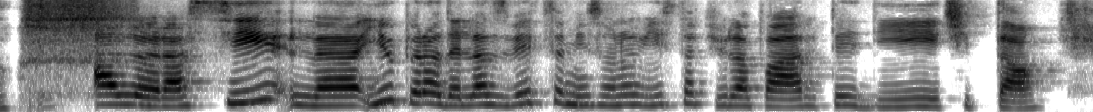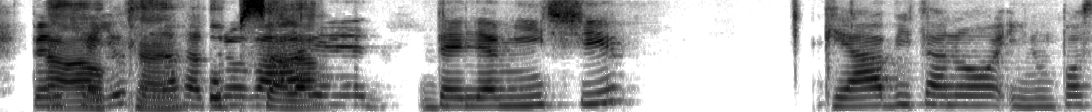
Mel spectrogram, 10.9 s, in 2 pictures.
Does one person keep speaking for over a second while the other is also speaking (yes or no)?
yes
